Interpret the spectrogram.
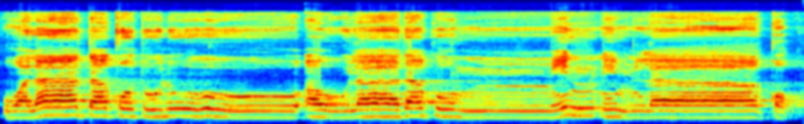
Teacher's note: इमलाक़ यहाँ पर वक्फ की सूरत में कौफ की जो दो ज़ेर की तनवीन और सुकून से बदल जाएगा, तो फिर कौफ में कलकला होगा और कौफ को पुर पढ़ना है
